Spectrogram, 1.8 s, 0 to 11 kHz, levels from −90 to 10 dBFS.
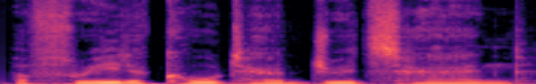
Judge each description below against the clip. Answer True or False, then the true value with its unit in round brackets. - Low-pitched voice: True (95 Hz)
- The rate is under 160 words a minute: True (135 wpm)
